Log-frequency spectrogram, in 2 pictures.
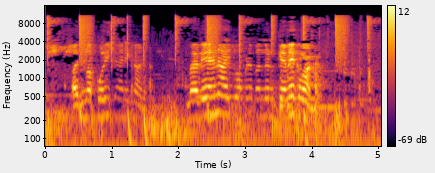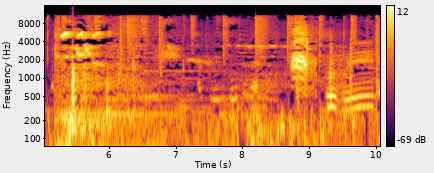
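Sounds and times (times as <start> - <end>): crow cawing: 8.7 - 9.2.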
